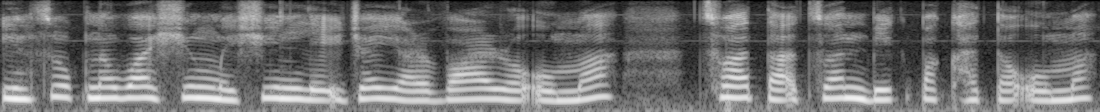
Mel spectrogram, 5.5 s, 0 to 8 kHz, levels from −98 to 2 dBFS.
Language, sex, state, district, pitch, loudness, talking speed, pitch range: Mizo, female, Mizoram, Aizawl, 245 Hz, -14 LUFS, 165 wpm, 225-265 Hz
